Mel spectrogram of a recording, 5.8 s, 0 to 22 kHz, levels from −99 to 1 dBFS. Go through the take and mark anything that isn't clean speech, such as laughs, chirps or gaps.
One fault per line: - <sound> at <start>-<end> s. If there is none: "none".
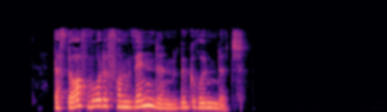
none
